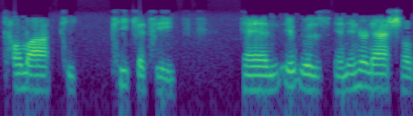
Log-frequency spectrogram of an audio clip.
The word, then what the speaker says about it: Thomas Piketty: I looked up the pronunciation of his name, Thomas Piketty, and it was an international bestseller.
